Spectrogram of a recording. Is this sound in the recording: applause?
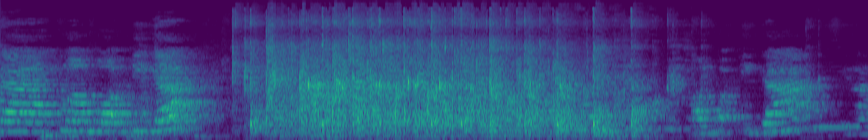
yes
